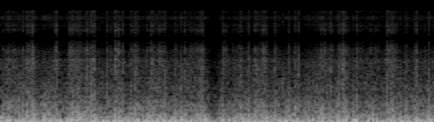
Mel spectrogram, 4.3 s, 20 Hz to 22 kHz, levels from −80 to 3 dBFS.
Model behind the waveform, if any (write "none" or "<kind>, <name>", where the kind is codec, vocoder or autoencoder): none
